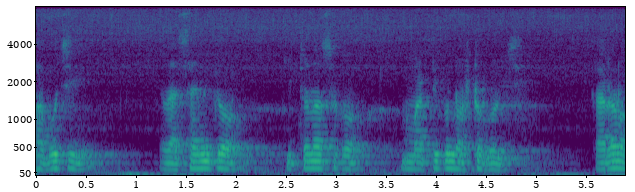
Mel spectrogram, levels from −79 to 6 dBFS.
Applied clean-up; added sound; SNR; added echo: none; Sink (filling or washing) / Water tap, faucet; 15 dB; reverberation time 1.6 s.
